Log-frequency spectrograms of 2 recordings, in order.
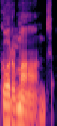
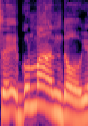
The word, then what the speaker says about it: gourmand: There's no D. You don't pronounce the D. Yeah. – If you put a D, it's gourmando. You're always trying to make it closer to Italian. It's just gourmand.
